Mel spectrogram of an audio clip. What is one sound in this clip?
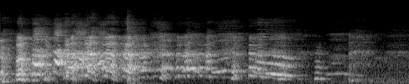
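A man laughs nearby.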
